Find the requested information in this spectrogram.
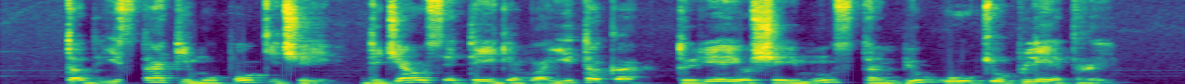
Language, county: Lithuanian, Panevėžys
